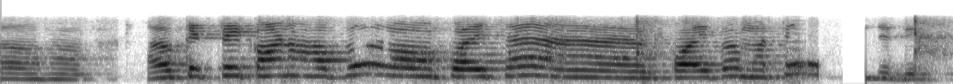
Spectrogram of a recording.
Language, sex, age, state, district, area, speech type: Odia, female, 45-60, Odisha, Gajapati, rural, conversation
